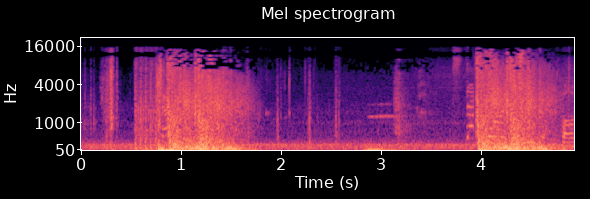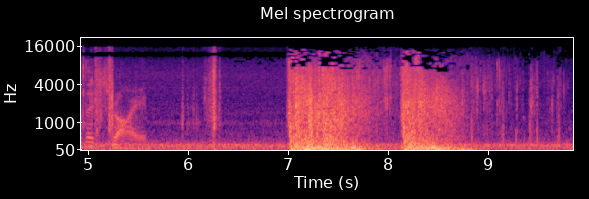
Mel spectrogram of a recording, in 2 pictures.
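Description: Gunshots bang loudly, one after another.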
